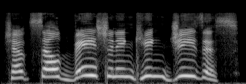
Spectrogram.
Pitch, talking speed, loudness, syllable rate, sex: 325 Hz, 120 wpm, -16 LUFS, 3.4 syllables/s, female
